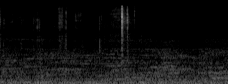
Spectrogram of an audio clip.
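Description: Faint handling of a sleeved trading card, light plastic ticks with one sharp click just over a second in.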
